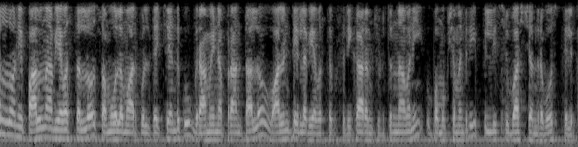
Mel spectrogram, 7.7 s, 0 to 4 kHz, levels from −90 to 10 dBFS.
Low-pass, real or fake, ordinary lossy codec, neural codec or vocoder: 3.6 kHz; real; Opus, 32 kbps; none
